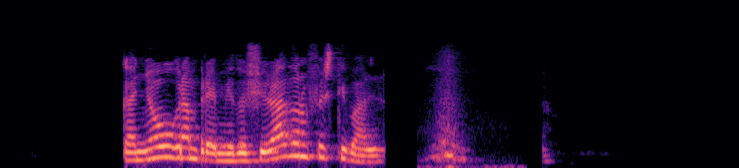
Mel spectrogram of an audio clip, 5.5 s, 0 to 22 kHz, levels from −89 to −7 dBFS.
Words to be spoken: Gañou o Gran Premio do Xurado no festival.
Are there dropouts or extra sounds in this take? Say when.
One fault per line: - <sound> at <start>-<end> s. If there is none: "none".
- whoosh at 3.1-4.0 s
